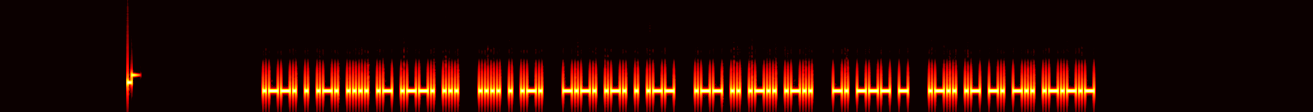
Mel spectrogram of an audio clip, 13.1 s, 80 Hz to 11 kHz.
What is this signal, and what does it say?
Morse code, heard as a keyed tone, about 40 wpm, 700 Hz. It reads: PERHAPS HER CREW WILL NOT LAND.
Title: Sentences from Top 1500 Words 40wpm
